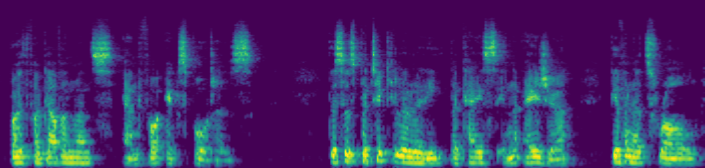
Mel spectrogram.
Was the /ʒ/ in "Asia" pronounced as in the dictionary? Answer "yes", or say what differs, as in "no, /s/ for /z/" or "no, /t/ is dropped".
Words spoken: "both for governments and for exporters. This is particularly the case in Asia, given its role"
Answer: yes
